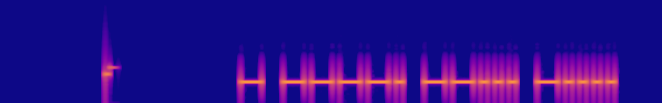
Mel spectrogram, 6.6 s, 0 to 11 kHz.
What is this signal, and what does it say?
Morse code, heard as a keyed tone, about 17 wpm, 700 Hz. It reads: T976
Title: Numbers - Contest Style - 4-Digit 17wpm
